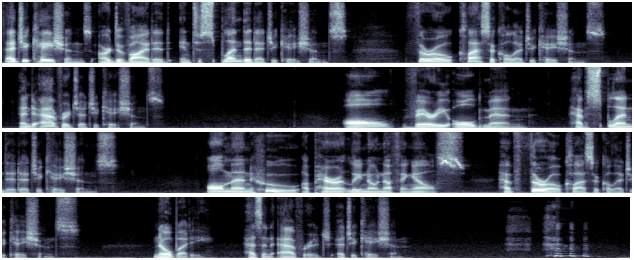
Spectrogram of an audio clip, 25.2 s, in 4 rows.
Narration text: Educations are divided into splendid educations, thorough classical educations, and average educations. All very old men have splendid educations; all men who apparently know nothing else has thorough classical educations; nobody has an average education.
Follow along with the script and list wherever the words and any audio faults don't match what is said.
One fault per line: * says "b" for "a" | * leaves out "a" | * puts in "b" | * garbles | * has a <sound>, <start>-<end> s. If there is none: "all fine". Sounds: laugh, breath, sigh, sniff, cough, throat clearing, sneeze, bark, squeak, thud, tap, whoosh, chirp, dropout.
* says "have" for "has"
* has a laugh, 23.9-24.9 s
